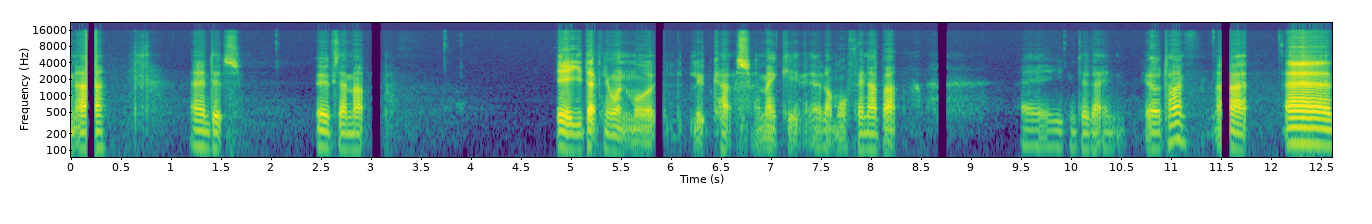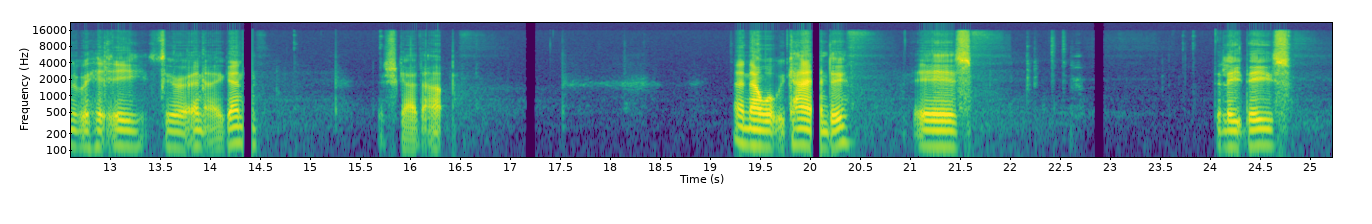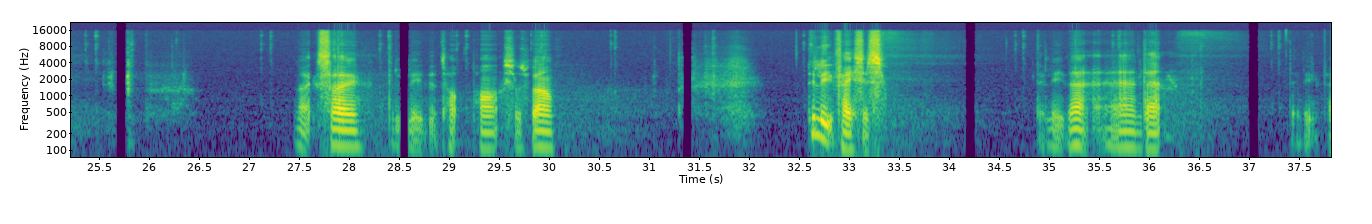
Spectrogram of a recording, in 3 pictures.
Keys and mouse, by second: 3.9-5.7 middle drag, 7.6-8.9 middle drag, 10.0-12.0 drag, 13.0 e, 14.8-16.7 drag, 16.7 middle click, 22.2 a, 23.8-25.9 drag, 26.0-31.0 middle drag, 31.6 Delete, 36.5 Delete.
